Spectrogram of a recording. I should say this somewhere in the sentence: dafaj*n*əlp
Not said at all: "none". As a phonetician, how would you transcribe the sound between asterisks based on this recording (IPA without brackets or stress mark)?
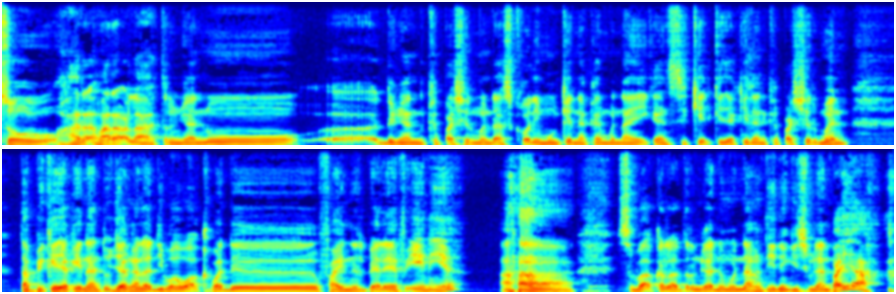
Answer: n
